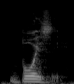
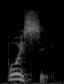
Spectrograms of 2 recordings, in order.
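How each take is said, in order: First: The middle consonant sounds like a Z. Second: The middle consonant sounds like an S. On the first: This is how most speakers nationally say it. "they're going to pronounce the S more like a Z" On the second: This is how local people may say it. "locally, people may pronounce it with an S"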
